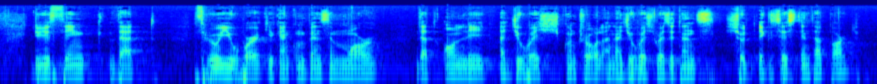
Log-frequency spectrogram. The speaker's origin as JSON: {"language": "English", "country": "Palestine", "said": "I'm from Palestine, from the Palestinian occupied territories."}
